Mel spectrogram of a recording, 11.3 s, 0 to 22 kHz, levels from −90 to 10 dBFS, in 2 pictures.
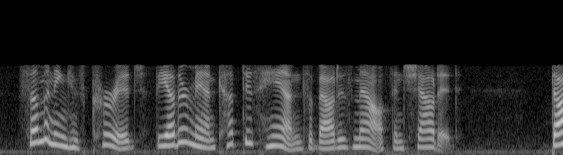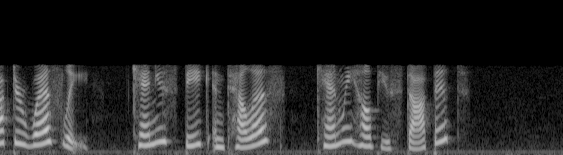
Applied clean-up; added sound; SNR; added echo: none; none; none; none.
